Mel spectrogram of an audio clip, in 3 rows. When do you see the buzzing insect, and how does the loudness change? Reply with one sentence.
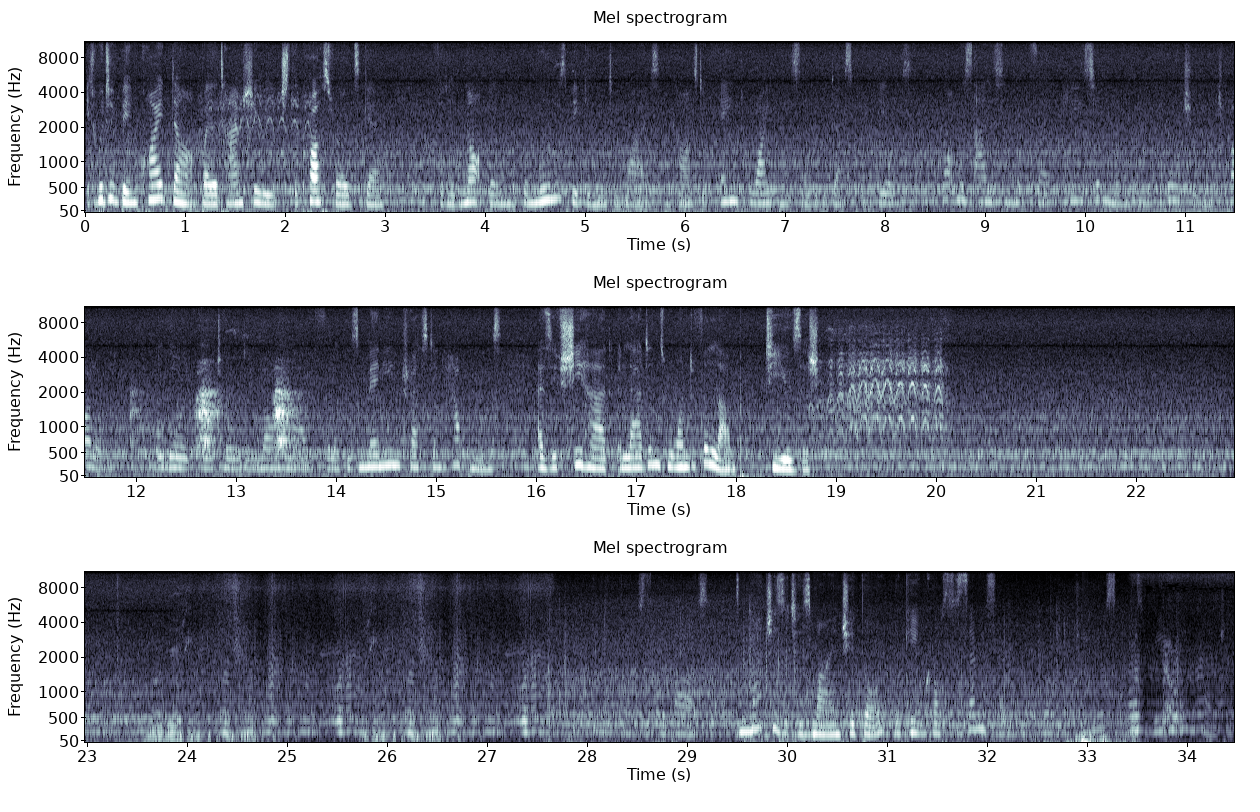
The buzzing insect can be heard from 0.0 to 34.4 s, at a steady volume.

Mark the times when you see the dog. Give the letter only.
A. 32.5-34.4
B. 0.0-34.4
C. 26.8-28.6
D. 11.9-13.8
D.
